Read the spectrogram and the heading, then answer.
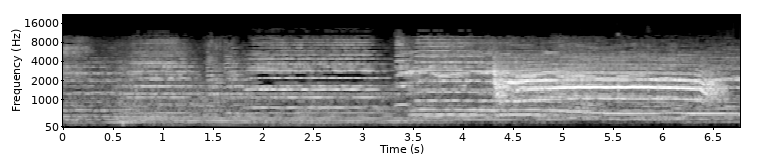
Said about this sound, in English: what it would sound like with Luke falling, but with the classic Tom from Tom and Jerry fame. Let's hear that scream.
